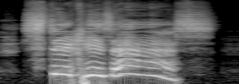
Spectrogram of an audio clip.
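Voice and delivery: mock, very high, cartoonish screamed voice. Retelling how a man screamed at someone getting ready to hit, Miguel Chavis screaming impression. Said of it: "Miguel Chavis screams at him".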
